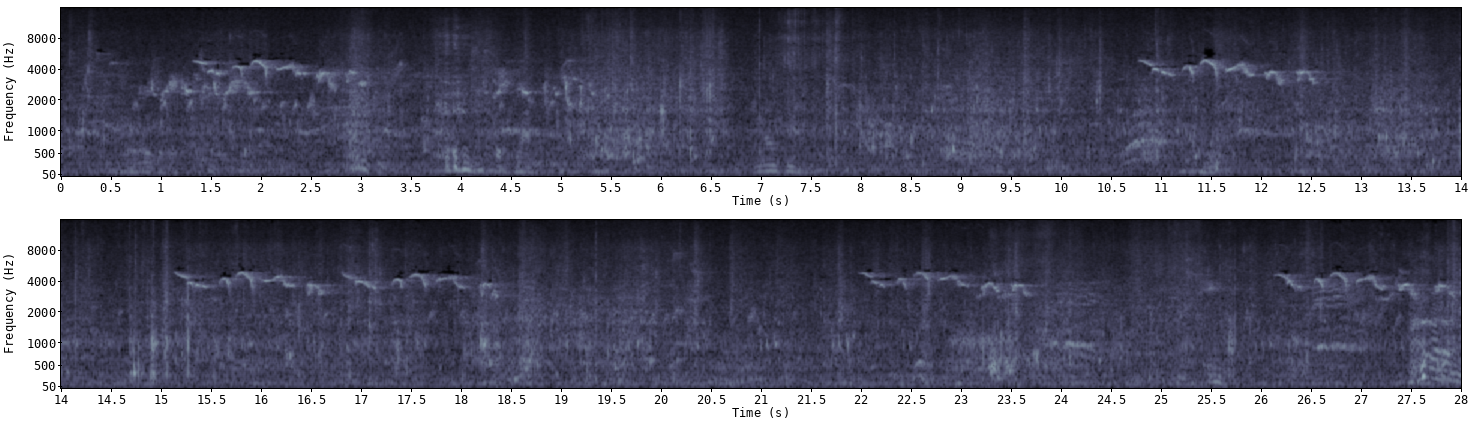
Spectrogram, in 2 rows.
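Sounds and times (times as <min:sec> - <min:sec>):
small bird singing: 0:00.4 - 0:03.6, 0:25.4 - 0:28.0
water splashing and sloshing: 0:01.3 - 0:28.0.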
